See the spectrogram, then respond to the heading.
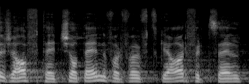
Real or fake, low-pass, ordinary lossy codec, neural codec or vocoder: real; 14.4 kHz; none; none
